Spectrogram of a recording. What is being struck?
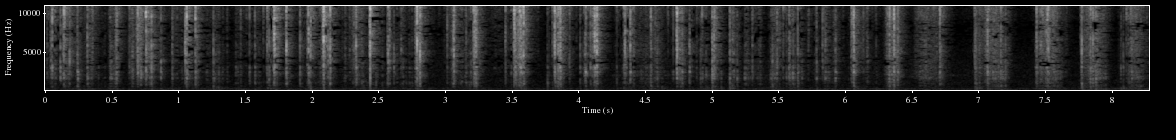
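Wooden stick with bark.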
